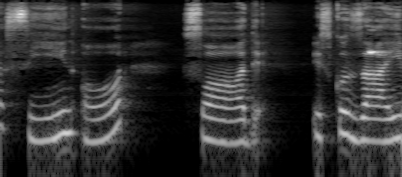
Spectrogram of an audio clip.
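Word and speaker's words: زاي: इसको जाई भी बोलते हैं अरबी में। ज़ ज़्यादा साउथ एशियन प्रोनाउंसिएशन है।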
